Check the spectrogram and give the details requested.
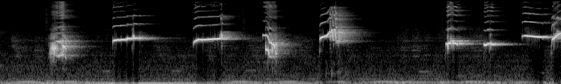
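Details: Oriental magpie-robin song for luring a bird into song: alternating buzzy rasps and pure sustained whistles, some gently rising, in a steady series of separate phrases.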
